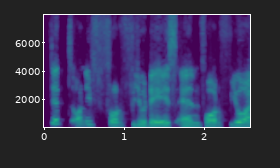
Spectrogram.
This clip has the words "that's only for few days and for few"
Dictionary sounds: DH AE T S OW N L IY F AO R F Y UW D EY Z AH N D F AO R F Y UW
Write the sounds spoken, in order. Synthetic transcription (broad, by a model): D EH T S OW N L IY F AO R F Y UW D EY S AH N F AO R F Y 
